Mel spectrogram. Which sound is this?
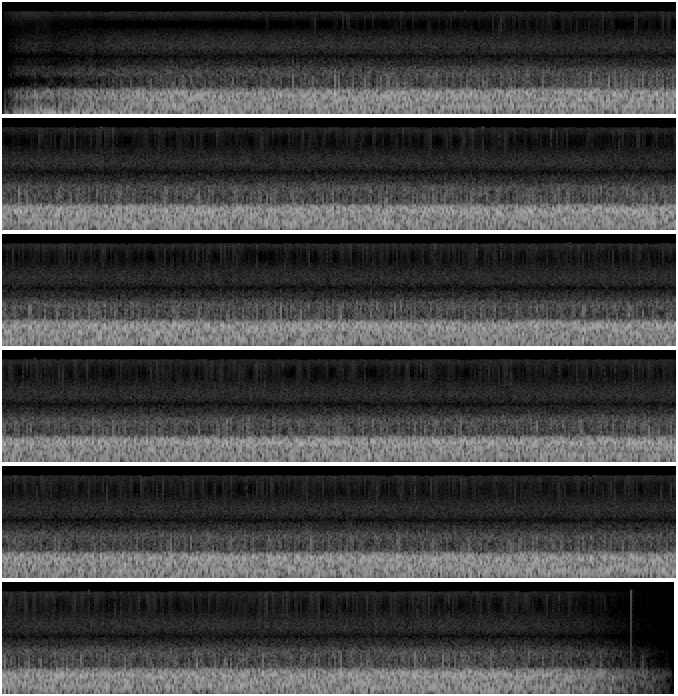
A drone or a droning sound made with a short sine wave.
Use of the multi-band equalizer and a combination of
wet/dry mix and feedback(up) with Auto Phaser.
